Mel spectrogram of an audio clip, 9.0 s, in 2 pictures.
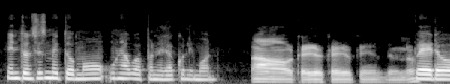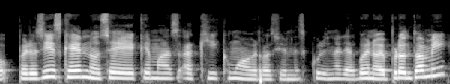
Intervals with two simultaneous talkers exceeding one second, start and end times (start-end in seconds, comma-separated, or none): none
